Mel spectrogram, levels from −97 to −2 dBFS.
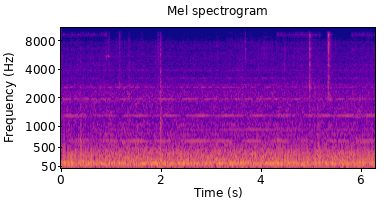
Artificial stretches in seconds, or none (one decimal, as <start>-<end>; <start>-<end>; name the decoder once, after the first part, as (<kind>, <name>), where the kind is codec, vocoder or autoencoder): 0.0-0.9 (vocoder, WaveNeXt); 4.3-5.2; 5.8-6.3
